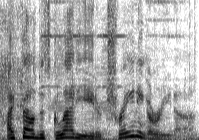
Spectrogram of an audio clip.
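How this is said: The voice is soft and smooth. "he has a much more softer sewed voice"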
